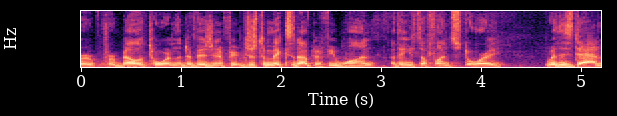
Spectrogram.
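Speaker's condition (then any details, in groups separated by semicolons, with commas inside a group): No condition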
